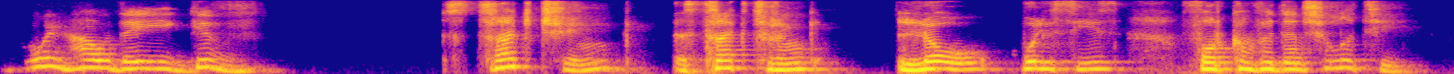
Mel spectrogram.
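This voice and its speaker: Her voice is somewhat breathy and fairly high, and this woman speaks at a fairly slow pace with ordinary pitch variation and long, frequent pauses. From Qatar. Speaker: doctoral candidate. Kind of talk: thesis defence. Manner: halting.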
